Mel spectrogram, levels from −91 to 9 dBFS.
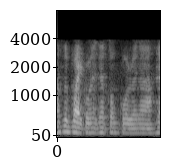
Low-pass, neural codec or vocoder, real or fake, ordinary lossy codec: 7.2 kHz; none; real; AAC, 16 kbps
